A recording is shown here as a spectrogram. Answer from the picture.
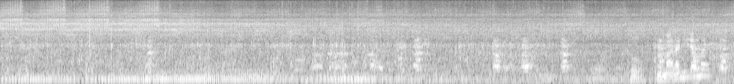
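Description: People talking outdoors, with the loudest voices near the end, over a steady low hum that fades out about six seconds in.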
